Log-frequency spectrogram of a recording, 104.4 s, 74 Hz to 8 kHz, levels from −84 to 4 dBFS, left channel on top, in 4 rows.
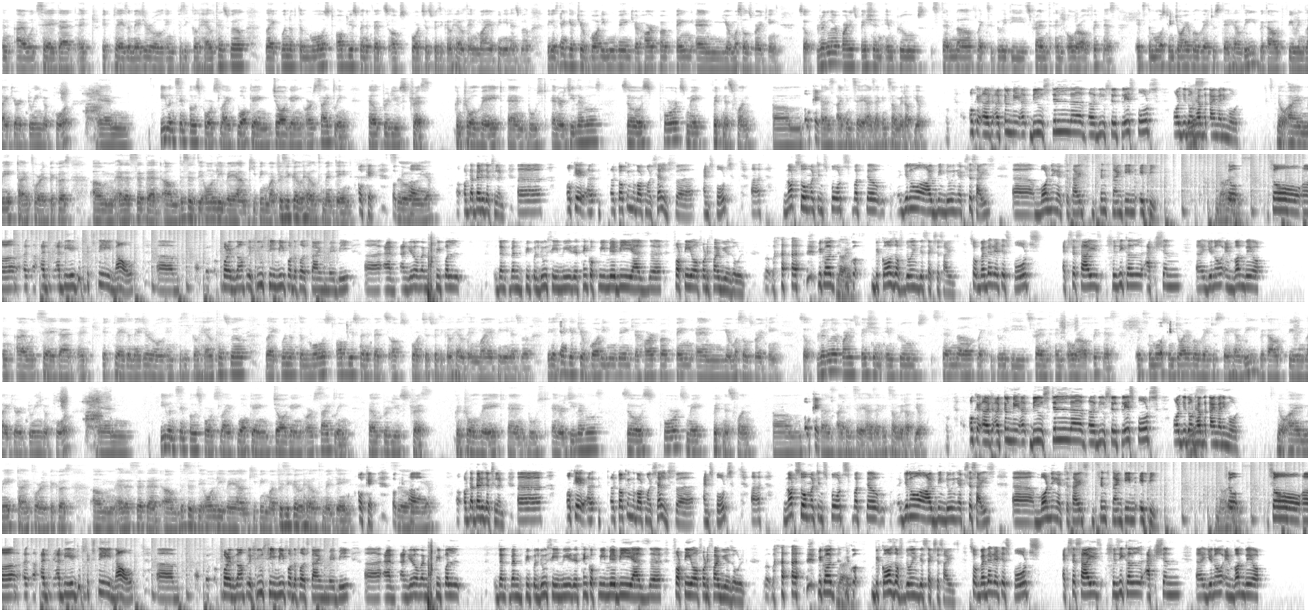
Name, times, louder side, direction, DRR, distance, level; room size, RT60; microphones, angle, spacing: voice 1, 0.0-1.7 2.0-15.5 16.0-22.2 22.7-27.5 28.0-28.6 29.3-33.0 33.4-34.6 35.2-38.1 38.5-39.1 39.4-40.1 40.3-41.1 41.5-42.1 42.5-44.6 49.8-50.1 51.6-59.2 60.1-60.8 76.5-77.1 95.0-95.4, left 1 dB, 65° left, 3.8 m, -33 dB
voice 2, 27.8-28.1 42.2-42.5 45.5-49.2 49.6-50.8 59.4-60.7 61.3-63.1 63.5-64.1 64.4-67.4 67.9-72.1 72.4-75.4 76.8-77.0 77.5-81.9 82.2-85.3 85.6-87.5 88.2-93.2 93.6-95.5 95.8-97.4 97.7-99.1 99.6-101.9 102.2-103.5, right 4 dB, 35° right, 0.8 m, -25 dB
sound 1, 73.5-85.1, equal, 5° left, 3.0 m, -41 dB
15.0 x 12.0 x 4.1 m
head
